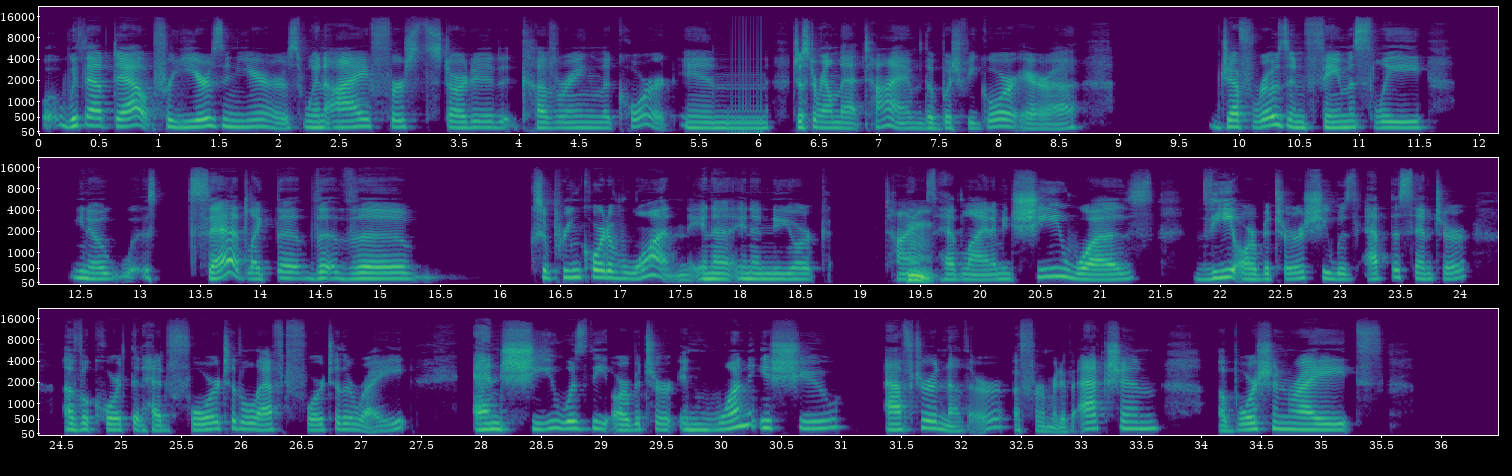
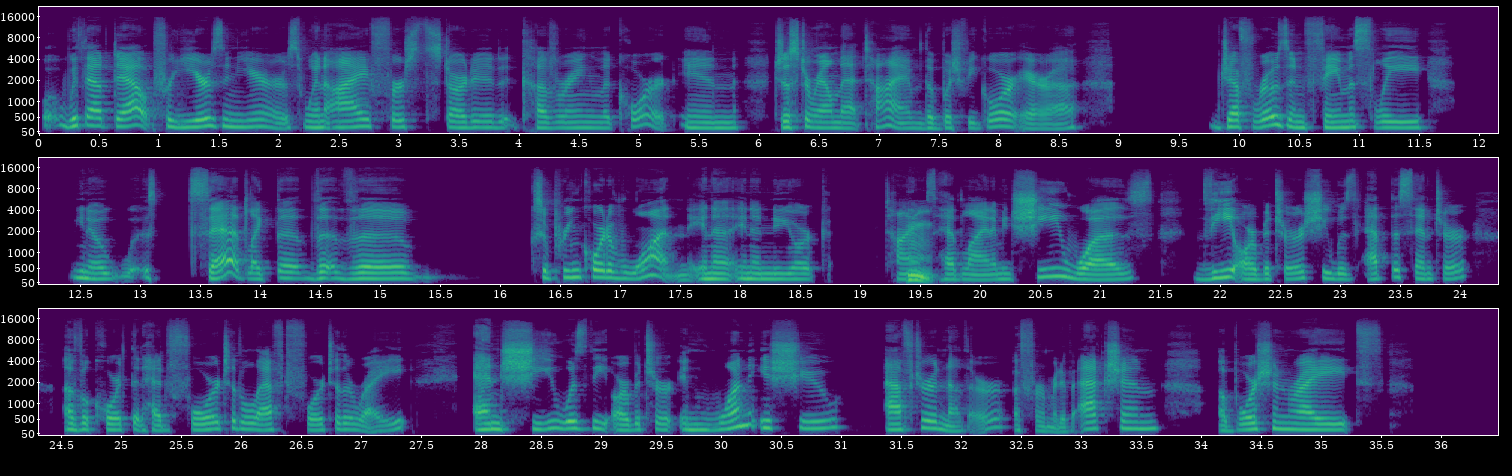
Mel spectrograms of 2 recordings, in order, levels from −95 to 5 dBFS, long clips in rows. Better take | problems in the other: second | audio freezing; at 6 s

